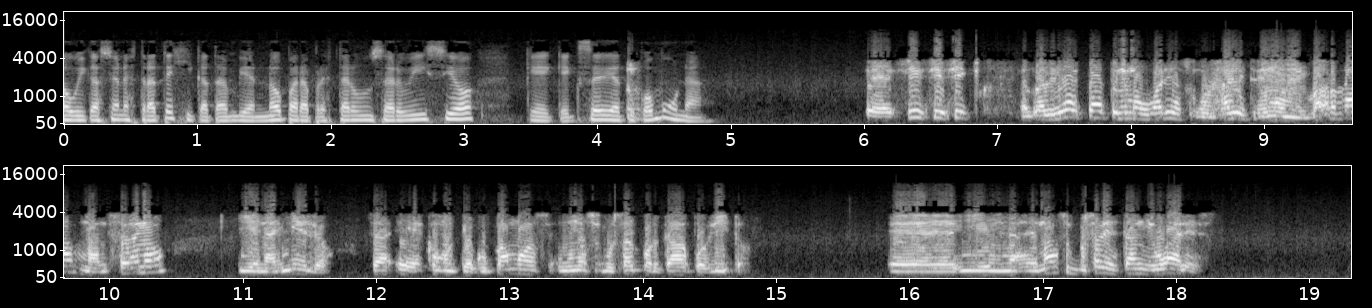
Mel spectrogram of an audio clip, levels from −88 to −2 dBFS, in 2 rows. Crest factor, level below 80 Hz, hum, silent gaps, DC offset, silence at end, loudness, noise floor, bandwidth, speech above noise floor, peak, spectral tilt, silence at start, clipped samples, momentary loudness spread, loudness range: 14 dB; -50 dBFS; none; none; under 0.1%; 1.1 s; -13 LUFS; -54 dBFS; 11 kHz; 41 dB; 0 dBFS; -6 dB/octave; 0 s; under 0.1%; 8 LU; 4 LU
